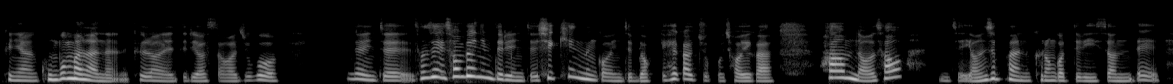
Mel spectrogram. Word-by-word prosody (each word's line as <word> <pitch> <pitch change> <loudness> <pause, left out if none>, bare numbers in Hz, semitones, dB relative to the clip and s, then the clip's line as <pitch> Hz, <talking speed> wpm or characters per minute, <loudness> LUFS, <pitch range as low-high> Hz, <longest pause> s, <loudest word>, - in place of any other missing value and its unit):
그냥 180 -5 -4
공부만 245 +4 +6
하는 160 -7 -1
그런 180 -5 -5
애들이었어 160 +1 -8
가지고 175 +4 -4 0.7
근데 245 -3 -1
인제 190 -2 -3
선생님 310 +3 +4
선배님들이 320 - +4
인제 180 +1 -6
시키는 280 - 0
거 180 -3 -6
인제 160 0 -8
몇 160 0 -6
개 200 - -11
해 250 +5 +1
가지고 210 -9 -4
저희가 160 -1 -3 0.4
화음 315 -3 +5
넣어서 235 - +1 0.3
인제 170 0 -10
연습한 205 0 -1
그런 185 -1 -5
것들이 170 -2 -4
있었는데 165 +4 -5
185 Hz, 330 characters per minute, -28 LUFS, 165-250 Hz, 0.7 s, 공부만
